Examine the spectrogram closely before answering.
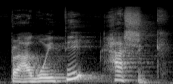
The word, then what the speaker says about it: প্রাগৈতিহাসিক: এখানে সেই কথাটাই বলা হয়েছে যে ঐতিহাসিক কালের পূর্ববর্তী, ওই সময়কে আমরা বলি প্রাগ ঐতিহাসিক। কি বলি? প্রাগৈতিহাসিক।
